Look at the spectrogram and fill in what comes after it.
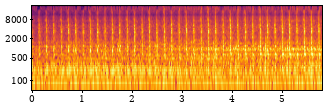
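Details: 2007 Dodge Grand Caravan: sharp, regular knocks about two per second over the idle, staying even; owner suspects loose torque converter bolts, cause unconfirmed.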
